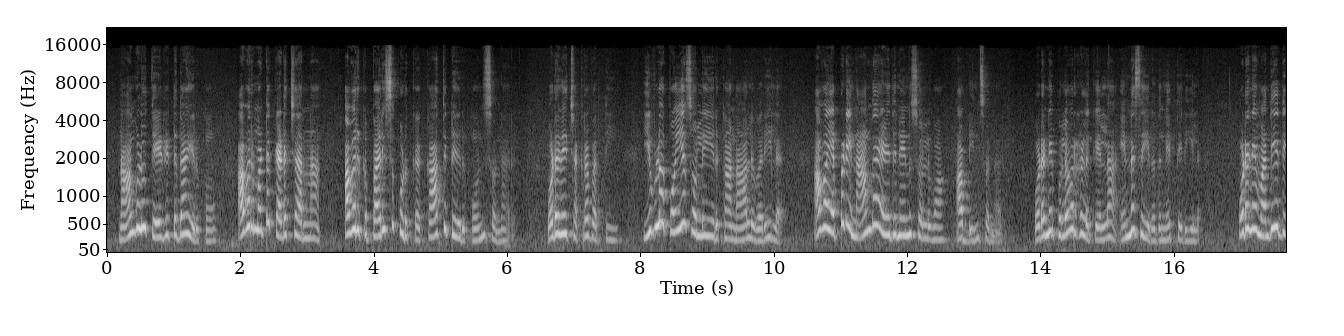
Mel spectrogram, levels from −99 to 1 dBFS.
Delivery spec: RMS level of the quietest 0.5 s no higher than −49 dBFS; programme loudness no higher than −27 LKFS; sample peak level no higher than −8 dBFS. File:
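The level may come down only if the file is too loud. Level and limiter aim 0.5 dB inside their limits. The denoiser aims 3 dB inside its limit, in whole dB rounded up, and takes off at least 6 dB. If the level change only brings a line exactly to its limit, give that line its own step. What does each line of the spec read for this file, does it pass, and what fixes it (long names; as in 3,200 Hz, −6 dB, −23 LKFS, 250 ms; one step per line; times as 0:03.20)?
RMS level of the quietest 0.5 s −53 dBFS: in spec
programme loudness −26.0 LKFS: out of spec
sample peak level −6.0 dBFS: out of spec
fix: level −1.5 dB
brickwall limiter −8.5 dBFS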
